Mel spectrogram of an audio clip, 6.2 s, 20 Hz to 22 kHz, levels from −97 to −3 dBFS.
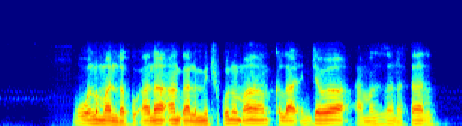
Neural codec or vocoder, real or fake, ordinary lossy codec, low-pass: codec, 16 kHz in and 24 kHz out, 0.8 kbps, FocalCodec, streaming, 65536 codes; fake; Opus, 32 kbps; 5.4 kHz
